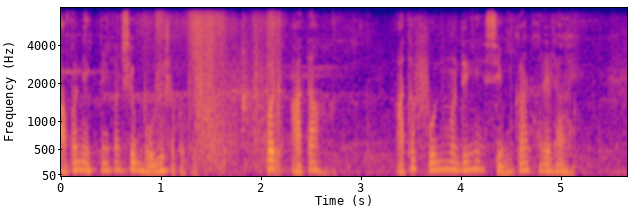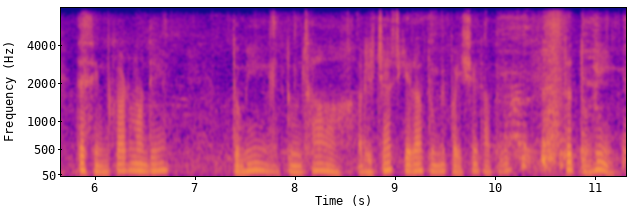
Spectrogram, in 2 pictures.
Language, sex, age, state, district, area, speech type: Marathi, male, 18-30, Maharashtra, Thane, urban, spontaneous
